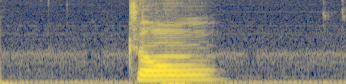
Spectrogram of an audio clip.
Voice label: "zhong", Chinese

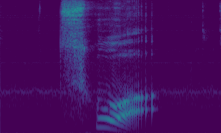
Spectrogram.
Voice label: "cuo", Chinese; CTCFL; University of Oxford

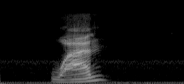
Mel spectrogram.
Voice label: "wan", Chinese

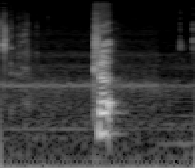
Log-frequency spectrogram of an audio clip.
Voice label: "zhe", Chinese; 着; [particle]; verb-particle

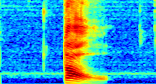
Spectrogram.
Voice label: "dao", Chinese; CTCFL; University of Oxford

